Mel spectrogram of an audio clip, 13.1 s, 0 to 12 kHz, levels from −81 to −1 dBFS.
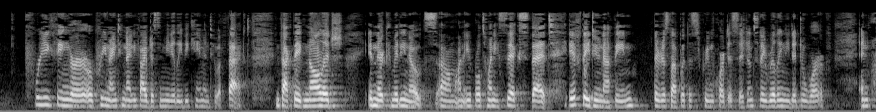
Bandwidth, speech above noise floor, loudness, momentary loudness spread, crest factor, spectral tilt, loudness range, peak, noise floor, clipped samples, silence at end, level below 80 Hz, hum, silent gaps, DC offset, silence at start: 8.4 kHz; 26 dB; -16 LUFS; 11 LU; 16 dB; -4 dB/octave; 5 LU; 0 dBFS; -41 dBFS; under 0.1%; 0 s; -56 dBFS; none; none; 0.7%; 0.4 s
